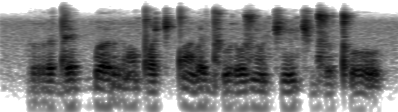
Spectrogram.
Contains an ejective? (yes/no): yes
